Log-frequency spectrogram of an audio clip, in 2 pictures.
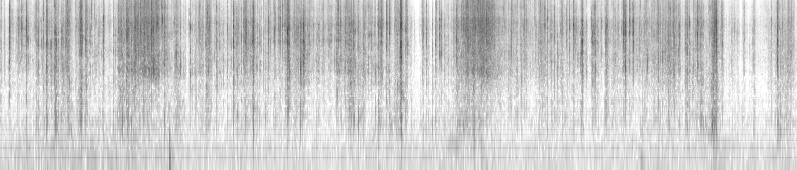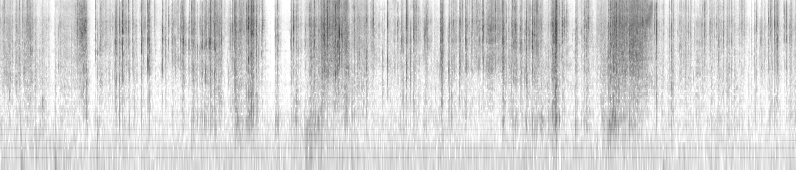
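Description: Trading-card pack wrappers crinkling and tearing open, mixed with the light clicking of a stack of cards being handled and flipped through. The crinkling gets louder several times, each for about a second.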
